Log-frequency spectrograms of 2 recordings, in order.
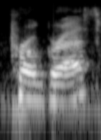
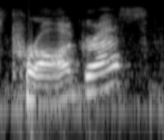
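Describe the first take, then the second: First: "progress" stressed on the second syllable, proGRESS; verb stress pattern. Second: "progress" stressed on the first syllable, PROgress with an open o; noun stress pattern. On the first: Teacher contrasting word stress for students, "progress" said proGRESS. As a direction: hit GRESS in "progress". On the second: Teacher contrasting word stress for students, "progress" said PROgress. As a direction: hit PRO in "progress", rhyming with prog. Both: Shown as a demonstration. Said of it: "they are stressed differently".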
